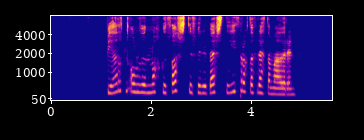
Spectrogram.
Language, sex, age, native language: Icelandic, female, 17, Icelandic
